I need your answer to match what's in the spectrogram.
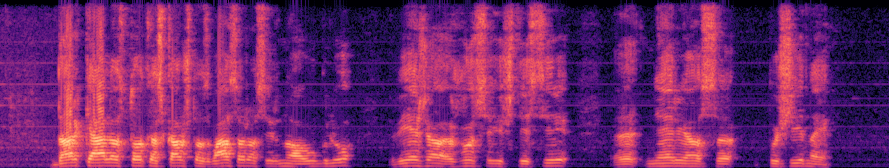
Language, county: Lithuanian, Kaunas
